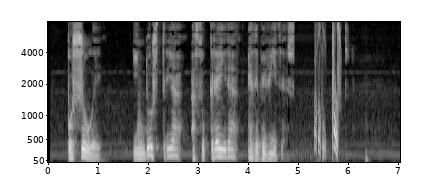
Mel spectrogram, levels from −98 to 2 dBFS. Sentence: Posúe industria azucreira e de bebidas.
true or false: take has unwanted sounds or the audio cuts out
true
